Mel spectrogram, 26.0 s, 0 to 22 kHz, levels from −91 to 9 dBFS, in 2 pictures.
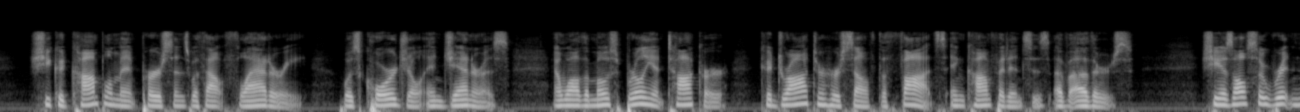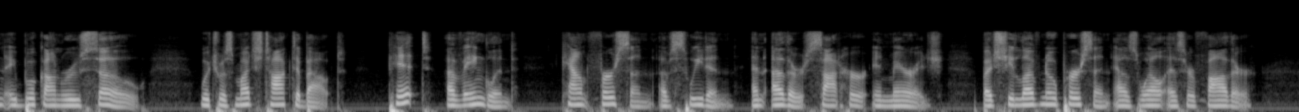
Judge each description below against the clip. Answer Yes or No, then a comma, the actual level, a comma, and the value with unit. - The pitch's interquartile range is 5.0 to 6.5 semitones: No, average, 3.6 semitones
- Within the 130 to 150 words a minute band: Yes, average, 145 wpm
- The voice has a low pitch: No, medium, 165 Hz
